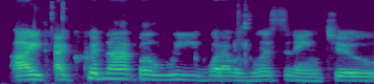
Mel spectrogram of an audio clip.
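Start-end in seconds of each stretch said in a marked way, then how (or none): none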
